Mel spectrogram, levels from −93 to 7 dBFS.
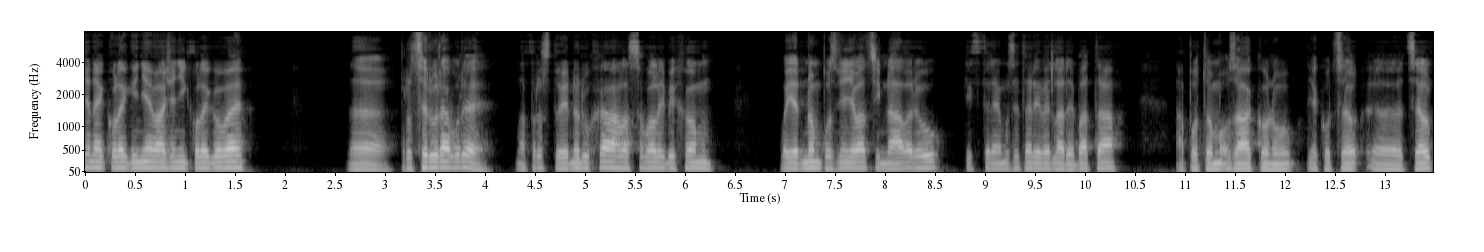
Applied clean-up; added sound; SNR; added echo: neural mask model DeepFilterNet 3.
